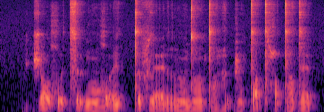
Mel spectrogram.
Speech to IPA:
t͡ʃ ɔ̰ χʷ ḭ t͡s ə̰ ɡ ɔ̃ ʁʷ ɛ̰ ɪ̯ tː ə̰ f l ɛ̰ r ɔ̃ d ɔ̃ tˤ ɪ ɦ ə̰ k ĩ tˤ ɛ̰ t ħ ə̰ tˤ ɪ t ɛ

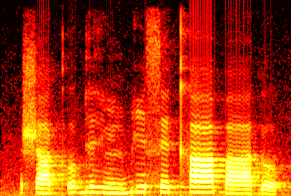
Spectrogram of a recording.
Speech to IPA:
ʃ a˨ kʼ ʊ˦ ɡ ɪ˦ ɣ ĩ˨ ɡ͡b i˦ s ɪ˦ kʰ aː˦ p aː˨ ɗ ʊ˨

